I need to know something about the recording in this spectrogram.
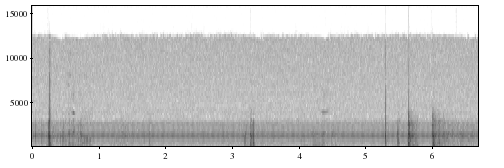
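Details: Simplex antique vacuum tube radio on shortwave, hooked up to the antenna wire, front end suspected faulty: steady low mains hum with a few faint clicks, no station or test tone coming through; set receives nothing.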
